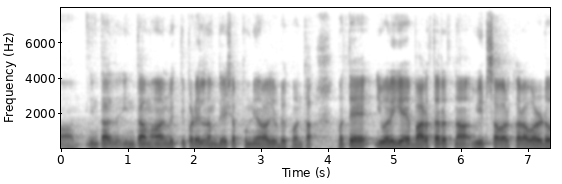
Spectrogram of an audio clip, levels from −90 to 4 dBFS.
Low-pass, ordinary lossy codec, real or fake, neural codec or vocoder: none; none; real; none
